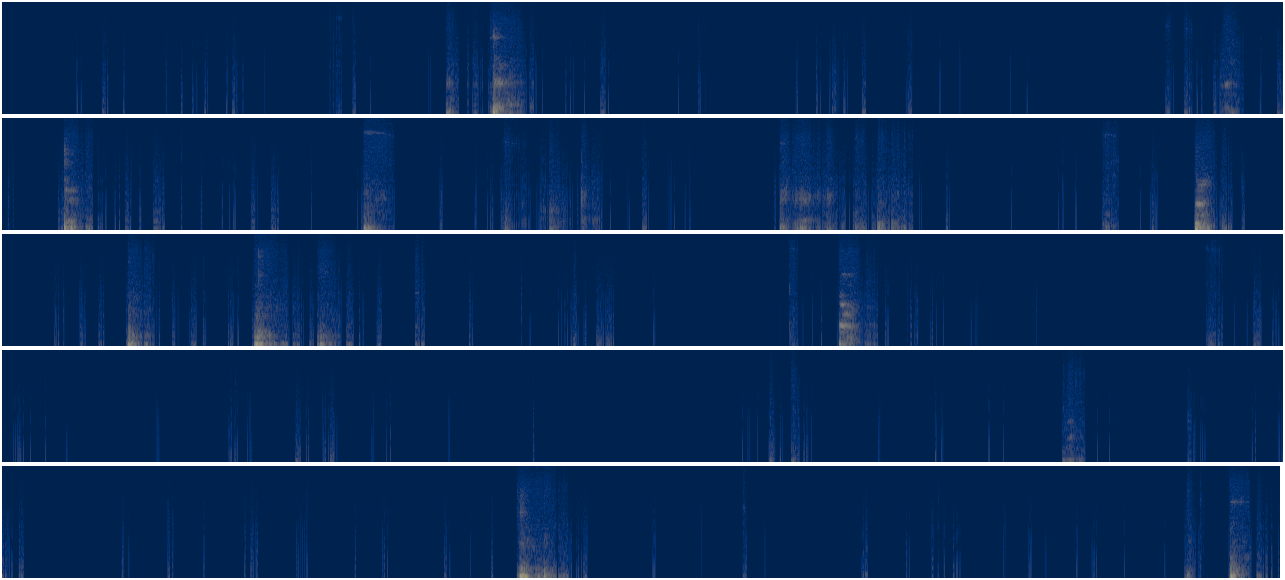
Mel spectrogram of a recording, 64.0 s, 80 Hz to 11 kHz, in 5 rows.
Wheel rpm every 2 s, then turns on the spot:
0, 0, 0, 0, 0, 0, 0, 0, 0, 0, 0, 0, 0, 0, 0, 0, 0, 0, 0, 0, 0, 0, 0, 0, 0, 0, 0, 0, 0, 0, 0, 0.
none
